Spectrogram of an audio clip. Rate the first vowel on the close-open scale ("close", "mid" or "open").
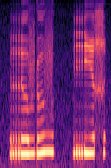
mid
